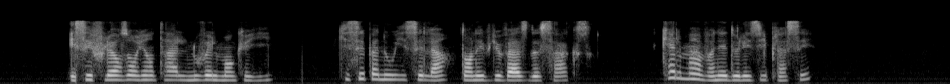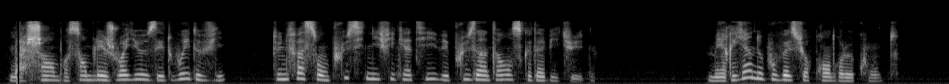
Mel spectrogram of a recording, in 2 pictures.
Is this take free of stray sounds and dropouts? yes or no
no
